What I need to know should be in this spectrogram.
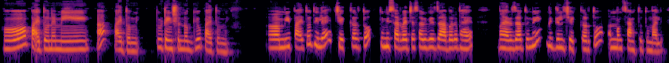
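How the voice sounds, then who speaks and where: A woman voicing a calm older village midwife with a Varhadi Marathi accent, who speaks in a soothing, firm way. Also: high-pitched, fast talker, no echo. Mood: reassuring.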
